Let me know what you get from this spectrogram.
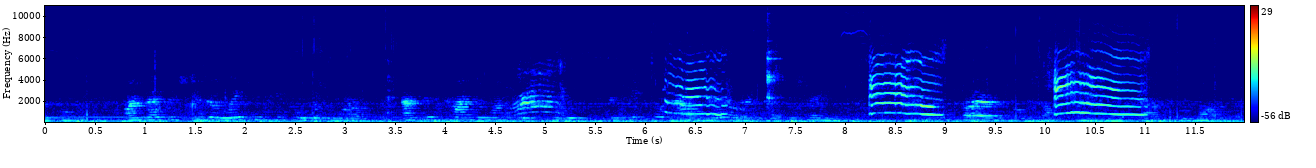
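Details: Two cats named Cisco and JJ meowing indoors, several harmonic, arching meows growing louder and longer toward the end, over background talk and low hum.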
